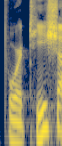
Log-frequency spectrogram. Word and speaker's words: Fortiche: Yeah, because Owen told me how to pronounce it. So there's a French studio that does all their animation. It's like Fortiche, I believe, is the name of the studio.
